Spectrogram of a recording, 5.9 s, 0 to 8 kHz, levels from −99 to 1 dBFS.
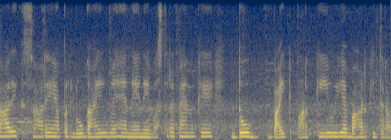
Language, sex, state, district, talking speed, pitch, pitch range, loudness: Hindi, female, Bihar, Katihar, 235 wpm, 215 Hz, 200-225 Hz, -21 LUFS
